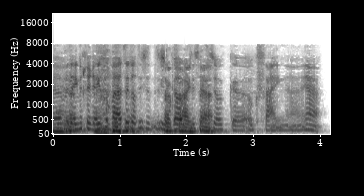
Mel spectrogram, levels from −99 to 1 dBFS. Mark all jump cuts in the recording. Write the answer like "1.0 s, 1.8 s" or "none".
none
